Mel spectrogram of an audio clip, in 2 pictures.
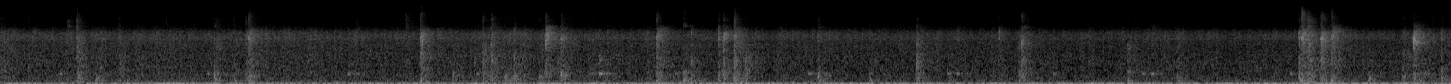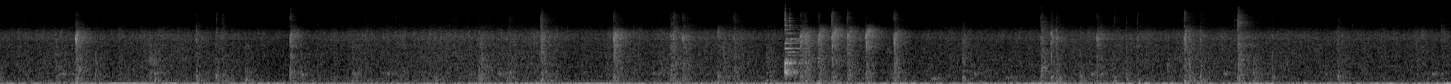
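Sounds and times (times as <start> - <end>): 
binaural rain drips: 0.0 - 29.0.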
